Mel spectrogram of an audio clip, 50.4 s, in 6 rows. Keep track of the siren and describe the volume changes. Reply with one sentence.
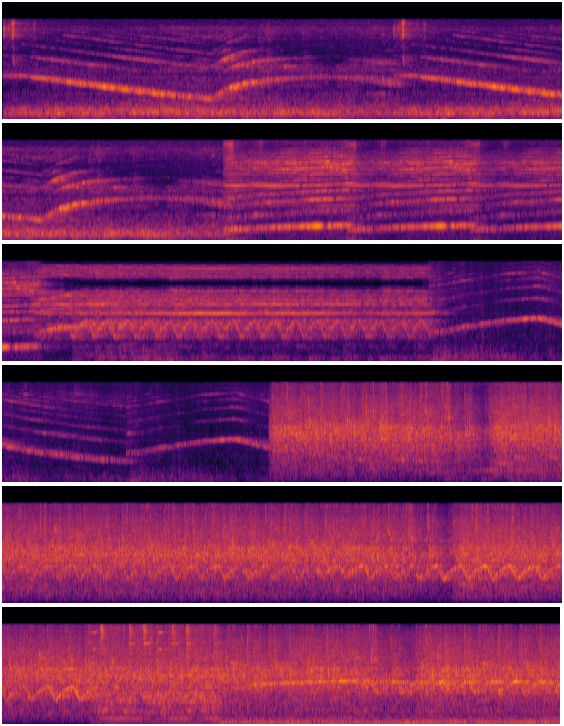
The volume of the siren goes down, then up.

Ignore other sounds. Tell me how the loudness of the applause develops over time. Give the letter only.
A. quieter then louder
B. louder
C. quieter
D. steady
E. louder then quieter
D.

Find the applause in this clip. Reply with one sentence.
The applause can be heard from 29.1 to 50.3 s.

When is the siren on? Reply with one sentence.
The siren can be heard from 0.0 to 50.3 s.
